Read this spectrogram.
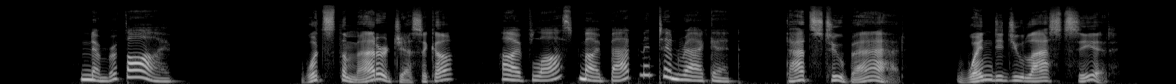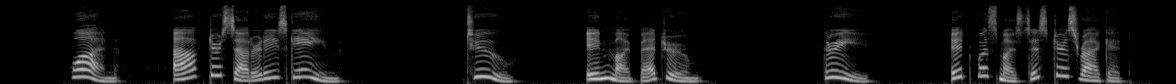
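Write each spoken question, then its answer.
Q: That's too bad. When did you last see it?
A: 1: After Saturday's game.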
